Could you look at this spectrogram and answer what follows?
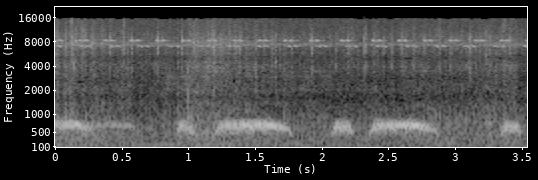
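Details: Spotted dove, a moulting bird, praised as quick and strong-voiced with good cooing; low mellow coos alternate short and drawn-out, about five notes in under four seconds, with faint clicks and a steady high hum behind.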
